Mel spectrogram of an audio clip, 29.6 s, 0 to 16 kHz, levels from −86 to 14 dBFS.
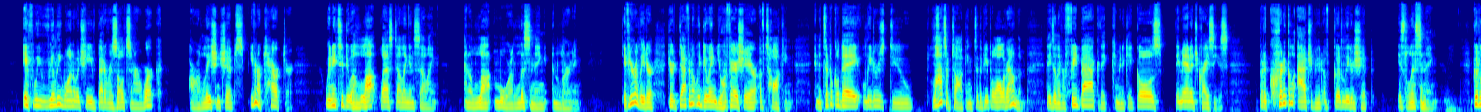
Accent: American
